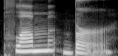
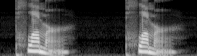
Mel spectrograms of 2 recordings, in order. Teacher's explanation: The B is completely silent. Two syllables only. Example. The plumber arrived within the hour and fixed the leak so efficiently that the whole job was finished in 30 minutes.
